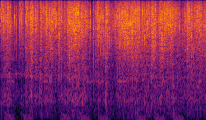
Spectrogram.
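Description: Fingers rubbing and crinkling glossy wall-decal sticker sheets close to the microphone, a continuous crackling rustle for ASMR.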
